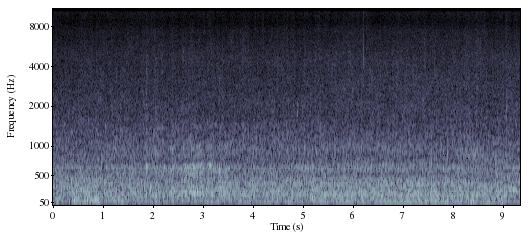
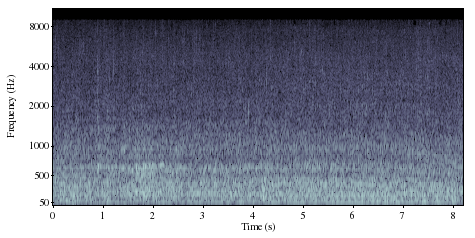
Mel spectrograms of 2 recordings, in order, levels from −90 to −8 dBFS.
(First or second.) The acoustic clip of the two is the second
